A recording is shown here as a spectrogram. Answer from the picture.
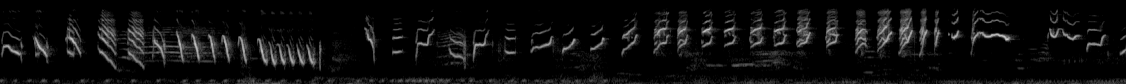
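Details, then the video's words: A Black-naped Oriole sings a fast, varied medley of clear whistles, rapid rattling trills and repeated sharp notes, borrowing phrases of the White-rumped Shama; a faint low hum underneath. "KEPODANG EMAS,black naped oriole , FULL ISIAN MURAI BATU"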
